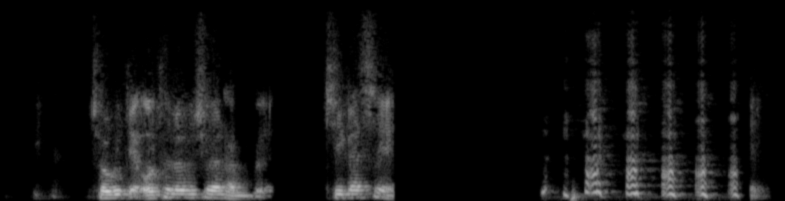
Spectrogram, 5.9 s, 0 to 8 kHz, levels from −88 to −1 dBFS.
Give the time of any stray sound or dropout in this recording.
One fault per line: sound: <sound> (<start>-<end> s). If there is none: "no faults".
sound: laugh (4.1-5.6 s)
